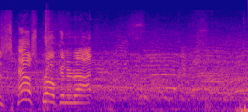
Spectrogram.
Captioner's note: crowd cheering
